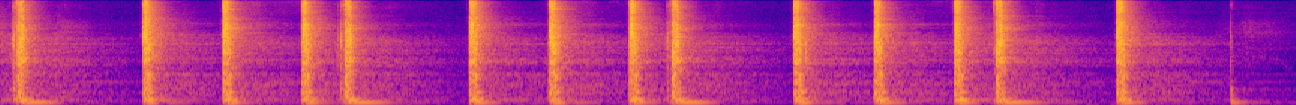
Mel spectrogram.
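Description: Acoustic guitar strummed on one chord in a repeating strumming pattern: groups of four strums, the last two close together, then a longer gap, the group coming round about every two seconds. Each strum rings and fades before the next.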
